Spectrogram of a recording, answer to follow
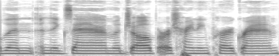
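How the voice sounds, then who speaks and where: A woman talks at a moderate speed in a very clean recording where the background is silent. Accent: Australian. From Australia. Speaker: podcast host and junior doctor. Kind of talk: interview; scripted intro.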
